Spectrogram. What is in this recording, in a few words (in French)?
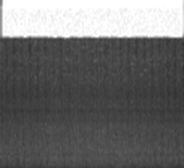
Pilon Meca loop; Puddle Plus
